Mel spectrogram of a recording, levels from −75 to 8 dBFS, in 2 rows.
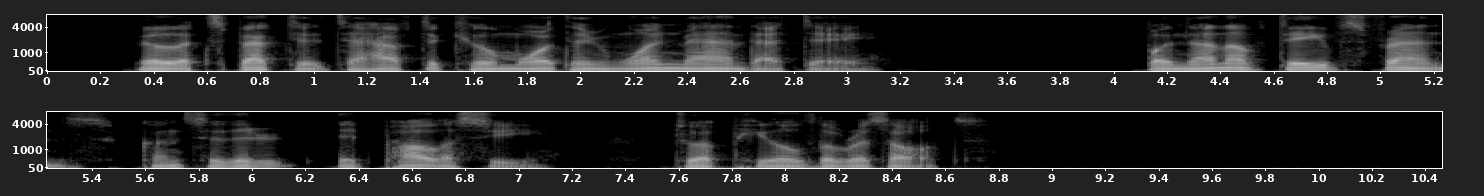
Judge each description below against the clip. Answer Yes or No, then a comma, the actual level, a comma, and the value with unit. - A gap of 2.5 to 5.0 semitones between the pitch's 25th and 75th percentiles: Yes, average, 2.9 semitones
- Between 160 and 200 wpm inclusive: No, average, 140 wpm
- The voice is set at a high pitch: No, very low, 90 Hz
